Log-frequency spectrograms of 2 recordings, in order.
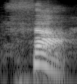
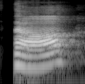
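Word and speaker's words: ث: As I mentioned, you should stick your tongue a little bit out to say this letter Tha. If you are not sticking your tongue out like this, Tha, you are not pronouncing it correctly. You are not making that sound of Tha.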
